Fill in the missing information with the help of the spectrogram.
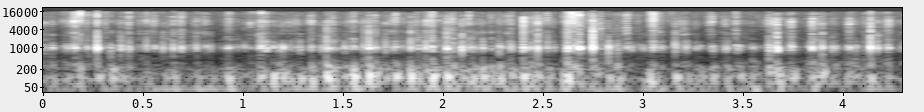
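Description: A small, colorful, squishy rubber stress ball filled with gel water beads is held in the hands and tapped and squished rapidly with the fingertips. The result is a fast, continuous run of soft, muffled, low thuds with a faint steady tone near 1 kHz.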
